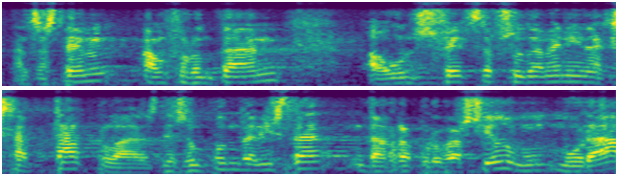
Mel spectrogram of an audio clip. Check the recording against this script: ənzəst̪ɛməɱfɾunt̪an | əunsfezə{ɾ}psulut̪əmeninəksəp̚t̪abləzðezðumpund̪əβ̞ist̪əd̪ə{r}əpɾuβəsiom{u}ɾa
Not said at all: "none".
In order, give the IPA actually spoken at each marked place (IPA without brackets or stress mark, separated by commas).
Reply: none, r, u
